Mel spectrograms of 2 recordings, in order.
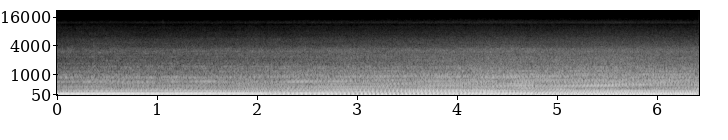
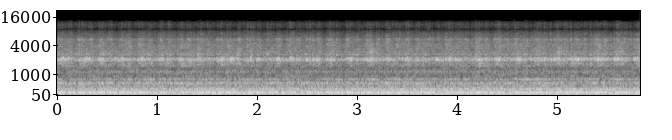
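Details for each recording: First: Squarebody Chevy C20 V8 with new Edelbrock 1906 four-barrel carb, stock automatic transmission, possibly aftermarket cam, on road test at about quarter throttle: deep, even rumble, steady pull, no knocks or misses, idle slightly high; normal running. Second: Squarebody Chevy C20 V8 with a new Edelbrock 1906 carburetor during tune-up, camera by the exhaust: rough idle with a steady high-pitched hiss from a large vacuum leak at an open carburetor port that needs plugging.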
